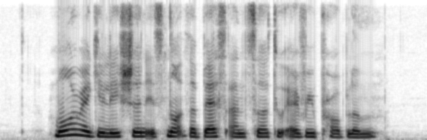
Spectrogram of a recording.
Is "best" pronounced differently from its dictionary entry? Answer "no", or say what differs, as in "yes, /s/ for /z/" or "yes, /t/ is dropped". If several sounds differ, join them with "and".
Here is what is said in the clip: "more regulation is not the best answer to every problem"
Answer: no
